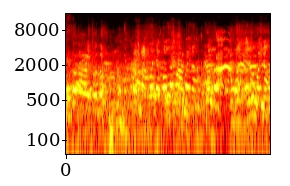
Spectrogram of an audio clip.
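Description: Chatter of several people's voices, talking and calling over one another.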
